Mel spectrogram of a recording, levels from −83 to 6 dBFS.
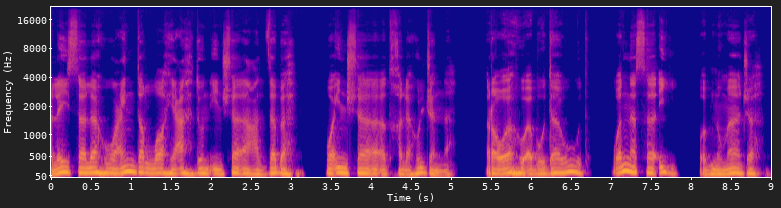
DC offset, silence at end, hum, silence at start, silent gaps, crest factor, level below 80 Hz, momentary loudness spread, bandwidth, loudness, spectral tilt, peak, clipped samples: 0.1%; 0.05 s; none; 0 s; 3.20-3.42 s, 5.09-5.40 s, 6.76-7.00 s, 7.86-8.08 s; 12 dB; -40 dBFS; 8 LU; 19 kHz; -20 LUFS; -6.5 dB/octave; -6 dBFS; under 0.1%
